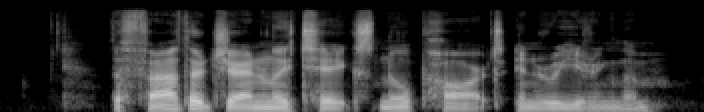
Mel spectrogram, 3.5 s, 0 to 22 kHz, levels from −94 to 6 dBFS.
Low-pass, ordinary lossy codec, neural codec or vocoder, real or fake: 14.4 kHz; none; none; real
